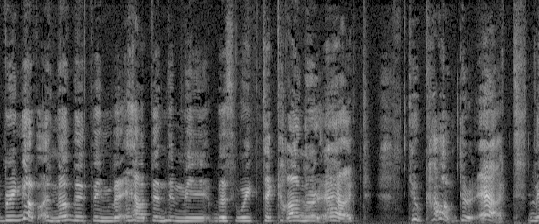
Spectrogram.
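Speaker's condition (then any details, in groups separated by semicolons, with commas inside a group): Cerebral palsy; fine motor difficulty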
